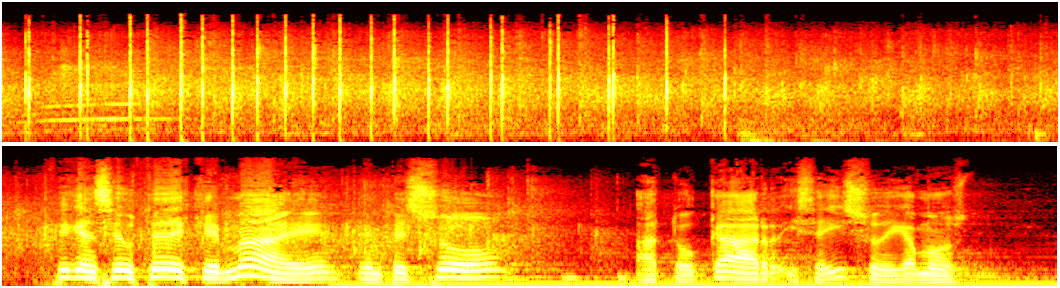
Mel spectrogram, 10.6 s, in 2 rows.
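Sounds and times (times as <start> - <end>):
studio audience applause: 0.0 - 8.4
speech: 5.6 - 10.2.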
